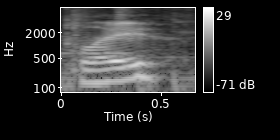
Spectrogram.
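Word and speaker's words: Plae: of these before and I think you pronounce it play p l a e and these are kids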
